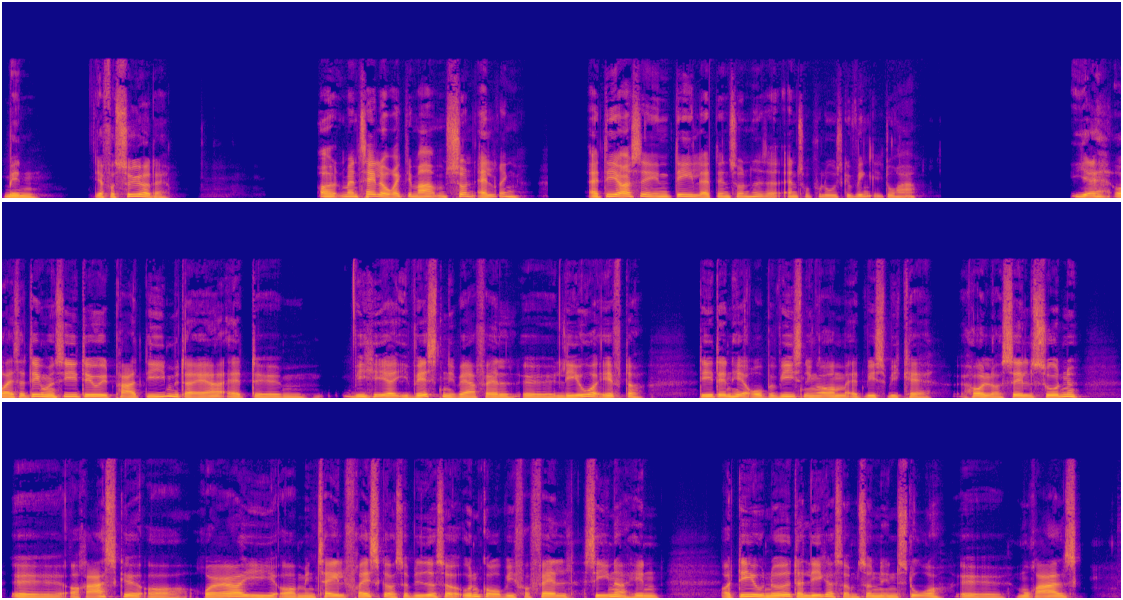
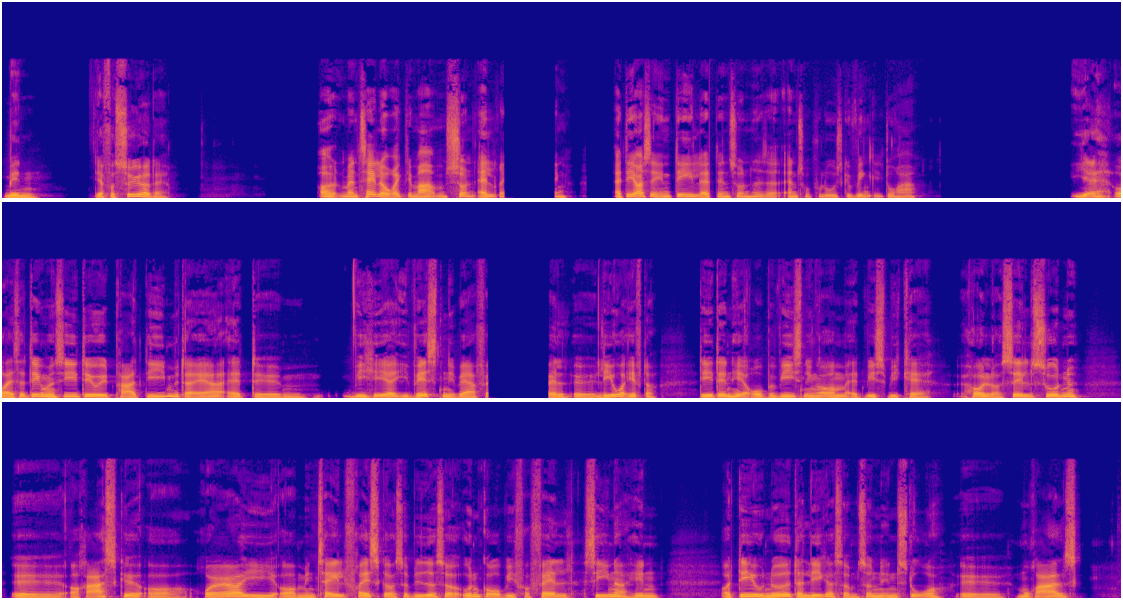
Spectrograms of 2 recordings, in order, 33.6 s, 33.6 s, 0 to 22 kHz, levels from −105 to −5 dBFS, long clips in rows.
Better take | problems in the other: first | audio freezing; at 5 s for 0.5 s and at 16 s for 0.5 s

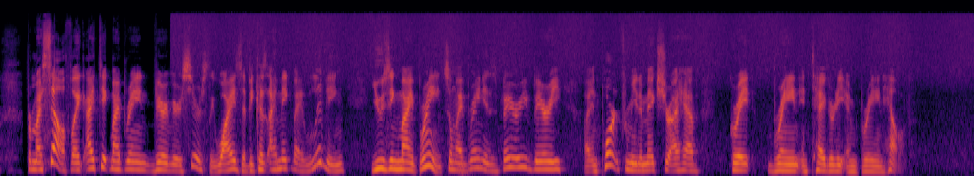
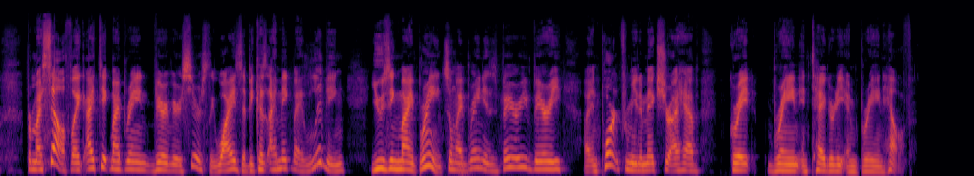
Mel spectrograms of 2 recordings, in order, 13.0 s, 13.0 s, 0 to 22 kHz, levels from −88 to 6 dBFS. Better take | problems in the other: second | hiss; noticeable; from 2.5 s on; 15 dB below the speech

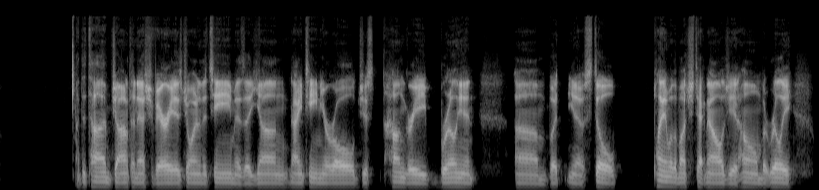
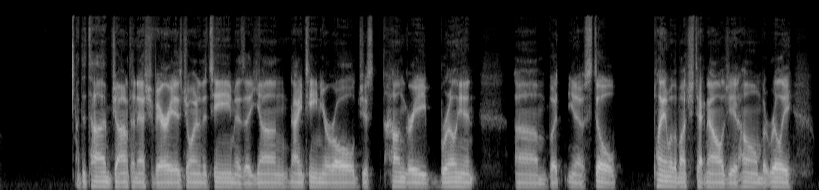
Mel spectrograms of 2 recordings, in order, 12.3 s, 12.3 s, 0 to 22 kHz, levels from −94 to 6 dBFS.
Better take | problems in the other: second | thin; somewhat; fading below 300 Hz

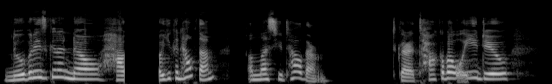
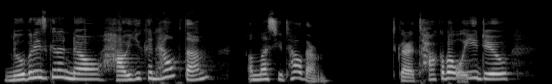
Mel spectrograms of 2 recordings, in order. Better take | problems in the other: second | audio freezing; at 1 s

